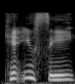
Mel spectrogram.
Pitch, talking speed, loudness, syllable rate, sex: 240 Hz, 240 wpm, -20 LUFS, 4.2 syllables/s, female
